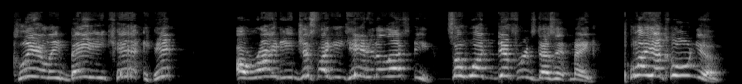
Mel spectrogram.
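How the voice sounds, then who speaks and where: Shouting in a raised, projected voice, a man speaks at a moderate pace with an extremely high pitch, a bright, sharp tone and ordinary pitch variation. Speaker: sports podcast host. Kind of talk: opinionated sports commentary. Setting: home studio. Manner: animated; loud, yelling.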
